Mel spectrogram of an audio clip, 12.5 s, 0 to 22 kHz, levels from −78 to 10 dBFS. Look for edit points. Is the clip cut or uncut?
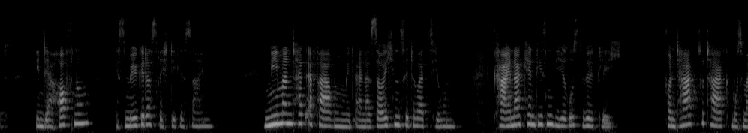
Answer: uncut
